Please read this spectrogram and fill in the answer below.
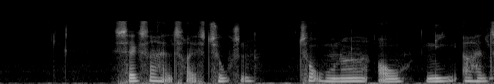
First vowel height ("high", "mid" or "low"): mid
